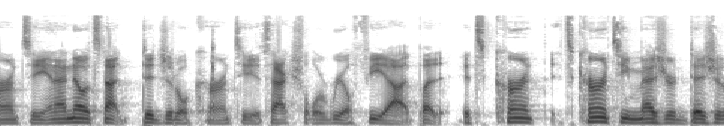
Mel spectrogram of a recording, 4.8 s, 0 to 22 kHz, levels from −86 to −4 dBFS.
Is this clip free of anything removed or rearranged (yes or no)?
no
